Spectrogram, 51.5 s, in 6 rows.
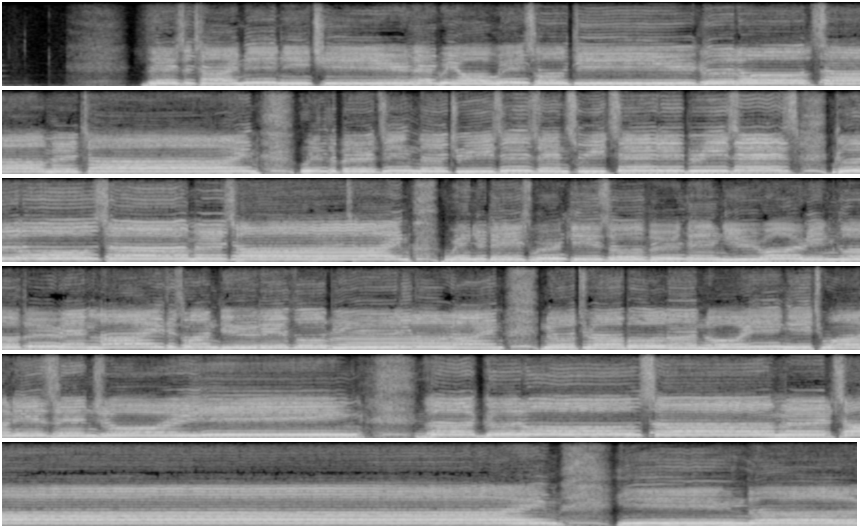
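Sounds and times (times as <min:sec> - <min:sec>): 
tenor singing: 0:01.4 - 0:51.4.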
